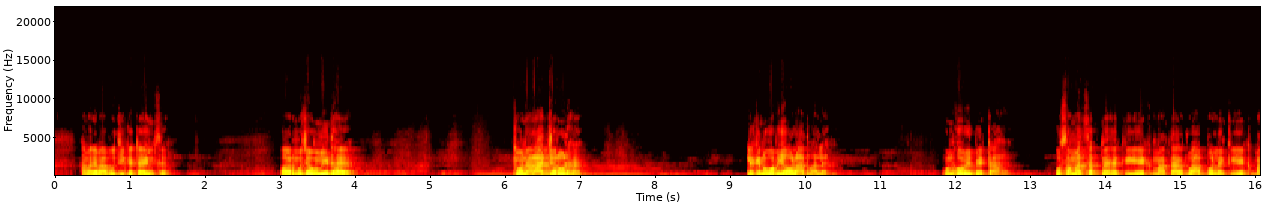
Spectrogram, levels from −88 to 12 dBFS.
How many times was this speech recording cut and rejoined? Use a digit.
0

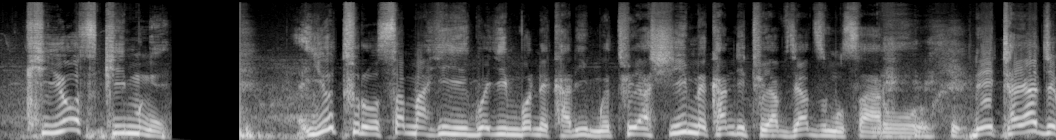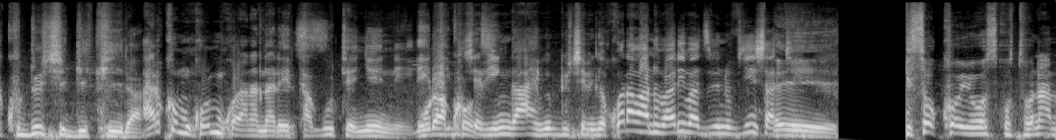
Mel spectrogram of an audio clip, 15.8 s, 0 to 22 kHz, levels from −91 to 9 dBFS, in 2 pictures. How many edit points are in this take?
2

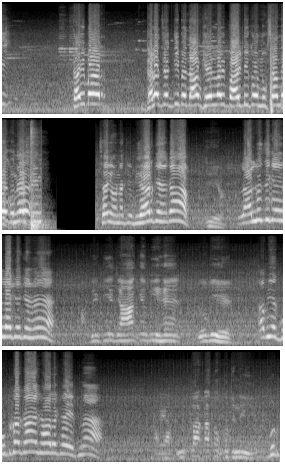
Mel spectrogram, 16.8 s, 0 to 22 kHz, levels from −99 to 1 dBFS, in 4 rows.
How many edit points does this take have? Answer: 1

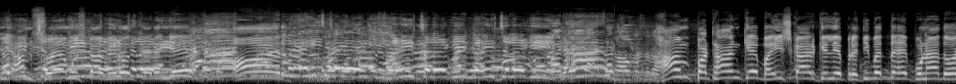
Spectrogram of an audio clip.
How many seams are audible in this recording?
1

